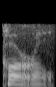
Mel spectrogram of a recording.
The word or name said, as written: coral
